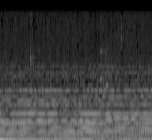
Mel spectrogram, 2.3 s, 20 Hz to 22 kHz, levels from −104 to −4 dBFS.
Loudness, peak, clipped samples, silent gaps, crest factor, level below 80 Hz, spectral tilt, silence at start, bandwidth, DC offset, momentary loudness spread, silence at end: -51 LUFS; -30 dBFS; under 0.1%; none; 16 dB; -52 dBFS; -5.5 dB/octave; 0 s; 15.5 kHz; under 0.1%; 2 LU; 0 s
